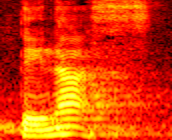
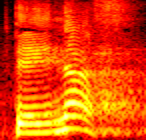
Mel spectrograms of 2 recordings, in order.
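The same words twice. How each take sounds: First: Said in the usual way. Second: "tenaz" with the second syllable sounded strongest; stress on final syllable. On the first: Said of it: "¿Qué parte me interesa?". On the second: Shown as a demonstration. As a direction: lean on the "naz" in "tenaz". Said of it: "¿Dónde suena más la palabra tenaz?".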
